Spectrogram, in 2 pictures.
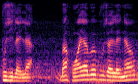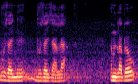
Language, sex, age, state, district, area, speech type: Bodo, male, 60+, Assam, Chirang, rural, spontaneous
